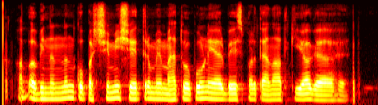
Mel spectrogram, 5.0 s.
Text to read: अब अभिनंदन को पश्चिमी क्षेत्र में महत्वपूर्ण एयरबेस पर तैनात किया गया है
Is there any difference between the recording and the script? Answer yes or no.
no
